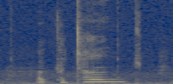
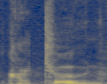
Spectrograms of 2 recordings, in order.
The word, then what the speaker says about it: cartoon: cartoon. See, the stress is on the wrong syllable. It's cartoon, not cartoon.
